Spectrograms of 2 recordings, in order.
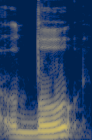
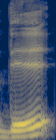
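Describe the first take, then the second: First: The vowel is a rounded 'o' sound. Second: The vowel is a high 'ee' sound. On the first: "ولا ضو" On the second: "لا تنطق دي"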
